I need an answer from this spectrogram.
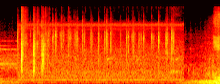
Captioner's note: condiment squirting sounds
